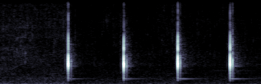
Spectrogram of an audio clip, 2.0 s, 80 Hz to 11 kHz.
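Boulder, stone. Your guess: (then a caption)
Ringing. Four taps on the indentation of a ringing stone give sharp, bright bell-like pings centered near 2.7 kHz, each with a faint lower tone that lingers briefly. The rock rings like a bell, attributed to the circular pattern under the rock carrying the sound through the stone and out the bottom.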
